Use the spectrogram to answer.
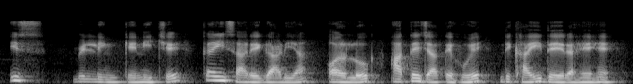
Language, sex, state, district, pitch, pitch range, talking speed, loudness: Hindi, male, Bihar, Gaya, 110 Hz, 105-135 Hz, 150 wpm, -18 LUFS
